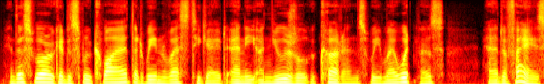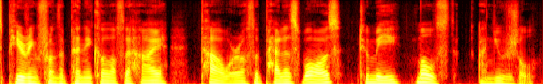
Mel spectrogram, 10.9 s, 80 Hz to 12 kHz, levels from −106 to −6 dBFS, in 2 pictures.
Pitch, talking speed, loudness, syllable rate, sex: 125 Hz, 190 wpm, -19 LUFS, 5.9 syllables/s, male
